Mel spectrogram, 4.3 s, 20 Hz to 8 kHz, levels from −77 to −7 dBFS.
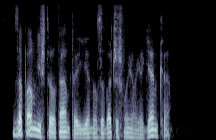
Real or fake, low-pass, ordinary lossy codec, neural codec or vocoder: fake; 7.2 kHz; AAC, 32 kbps; codec, 16 kHz, 16 kbps, FunCodec, trained on LibriTTS, 50 frames a second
